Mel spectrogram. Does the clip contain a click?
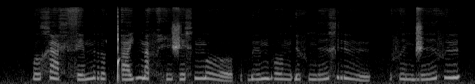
yes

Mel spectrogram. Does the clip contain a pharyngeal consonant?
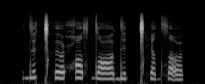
yes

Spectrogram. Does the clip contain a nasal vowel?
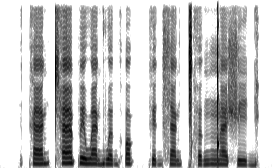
no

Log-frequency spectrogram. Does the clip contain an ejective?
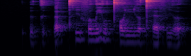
no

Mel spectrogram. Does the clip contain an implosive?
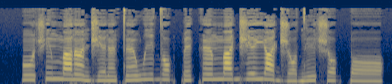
no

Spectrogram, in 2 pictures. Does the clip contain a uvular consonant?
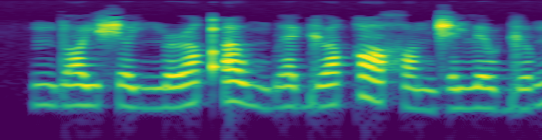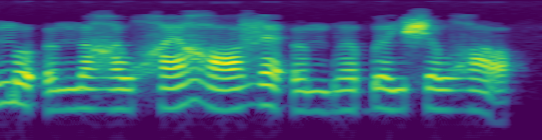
yes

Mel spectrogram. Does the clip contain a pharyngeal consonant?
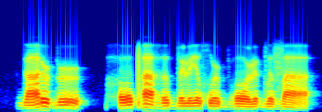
no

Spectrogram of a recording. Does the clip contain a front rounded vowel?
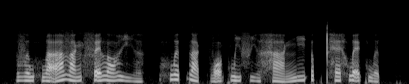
no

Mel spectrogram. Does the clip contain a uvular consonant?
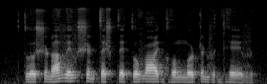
no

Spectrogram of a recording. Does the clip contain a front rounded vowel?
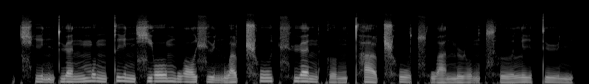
yes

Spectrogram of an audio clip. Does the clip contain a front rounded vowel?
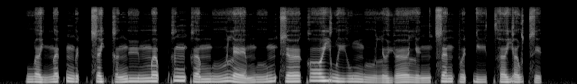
yes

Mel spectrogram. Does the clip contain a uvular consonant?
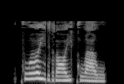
no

